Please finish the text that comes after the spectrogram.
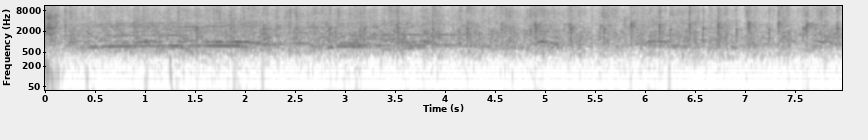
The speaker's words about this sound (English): I wish somebody that believes what I'm preaching just stand and give the Lord Jesus, not the preacher, but the Lord Jesus, a great hand clap of thanksgiving.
